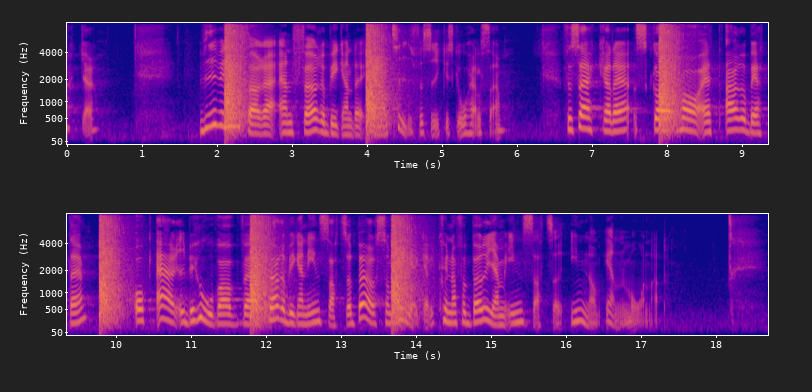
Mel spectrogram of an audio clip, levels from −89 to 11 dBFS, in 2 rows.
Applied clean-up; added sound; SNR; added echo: none; Gunshot, gunfire; -1 dB; none.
